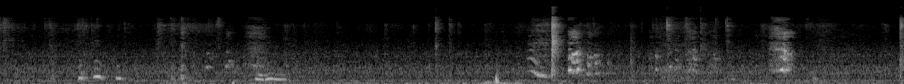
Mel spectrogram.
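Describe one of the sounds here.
A young woman laughs and talks nearby.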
